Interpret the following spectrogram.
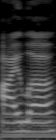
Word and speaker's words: Isla: Isla, like I can see the beautiful island.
